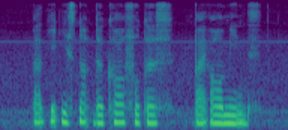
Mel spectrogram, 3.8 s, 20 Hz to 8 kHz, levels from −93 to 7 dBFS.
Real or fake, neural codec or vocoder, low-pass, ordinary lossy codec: real; none; 7.2 kHz; none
